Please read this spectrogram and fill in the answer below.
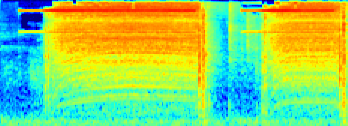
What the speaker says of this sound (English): Now I gotta drill it.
